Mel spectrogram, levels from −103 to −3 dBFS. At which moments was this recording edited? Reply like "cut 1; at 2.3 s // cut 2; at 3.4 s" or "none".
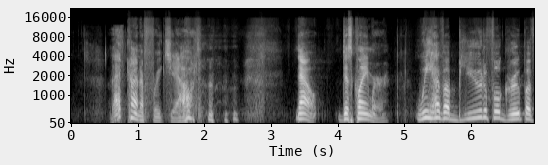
none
